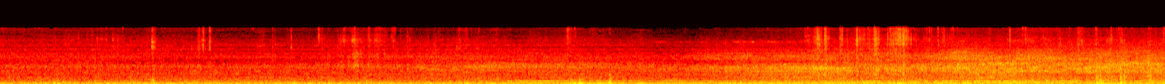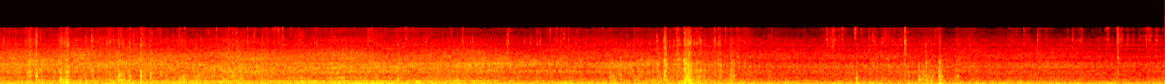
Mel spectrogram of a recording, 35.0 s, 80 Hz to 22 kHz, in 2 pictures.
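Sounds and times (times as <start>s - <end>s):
car engine and road noise: 0.0s - 34.9s.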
